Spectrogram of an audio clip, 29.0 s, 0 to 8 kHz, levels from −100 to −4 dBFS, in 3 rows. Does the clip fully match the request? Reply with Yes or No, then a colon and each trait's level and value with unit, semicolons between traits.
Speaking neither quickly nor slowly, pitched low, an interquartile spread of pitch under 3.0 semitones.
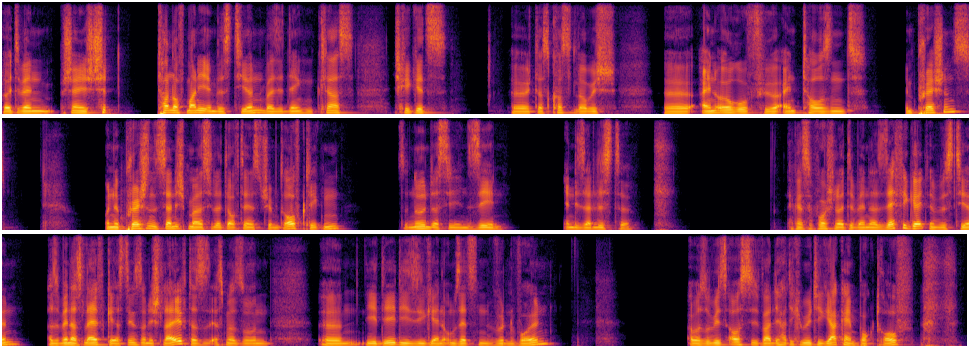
No: fast, 205 wpm; low, 120 Hz; narrow, 2.5 semitones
